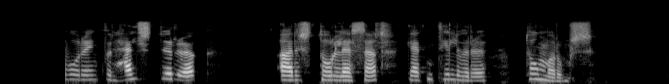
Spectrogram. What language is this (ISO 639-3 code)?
isl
